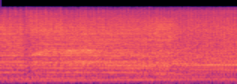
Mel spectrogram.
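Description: Car engine revving hard as the vehicle tries to overtake on the road, a loud, sustained drone with strong steady harmonics lasting about two seconds, with no voices.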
